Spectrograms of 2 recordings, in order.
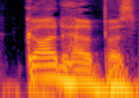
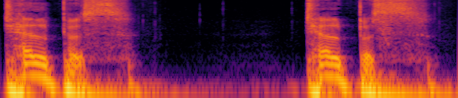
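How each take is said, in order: First: Said in the usual way. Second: Limerick clipped "Telp us", God swallowed into a breathy T; Limerick pronunciation. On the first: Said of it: "as we say". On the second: Shown as a demonstration. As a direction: say "Telp us" the Limerick way, whispered quick. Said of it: "in Limerick they say".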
